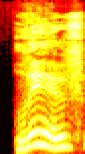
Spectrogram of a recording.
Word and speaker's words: live: is live and live live with the same I as in sit means to reside for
